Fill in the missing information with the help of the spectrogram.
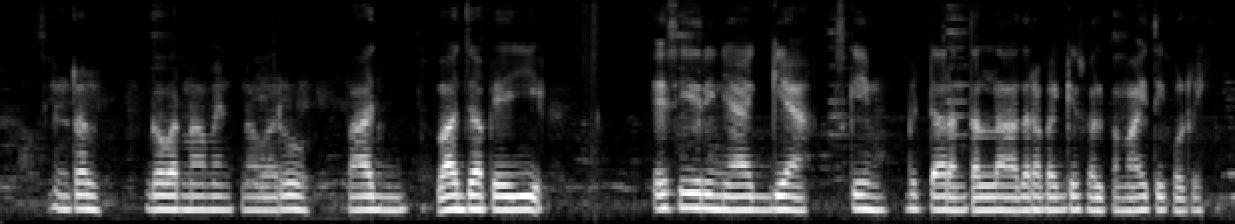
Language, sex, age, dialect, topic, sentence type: Kannada, male, 18-24, Northeastern, banking, question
